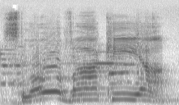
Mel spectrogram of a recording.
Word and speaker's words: Slovakia: all say it together Slovakia that's how many syllables Slovakia four syllables Slovakia all right something's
